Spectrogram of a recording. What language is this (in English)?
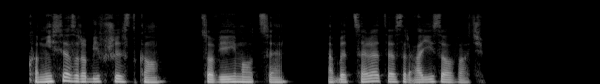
Polish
